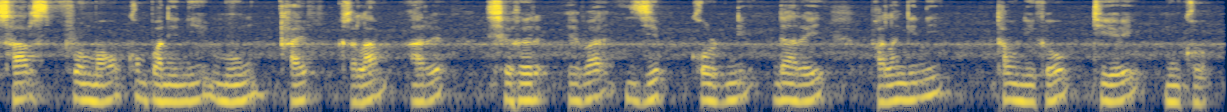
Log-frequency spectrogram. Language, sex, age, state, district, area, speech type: Bodo, male, 45-60, Assam, Kokrajhar, rural, read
